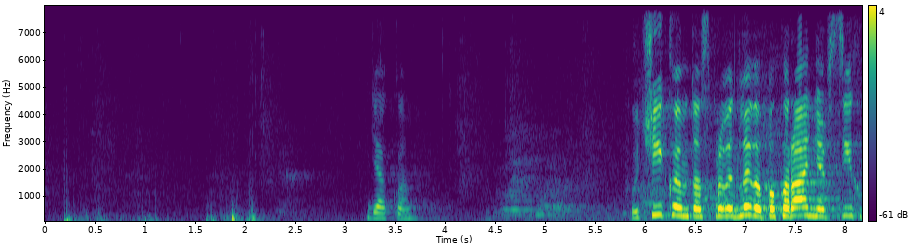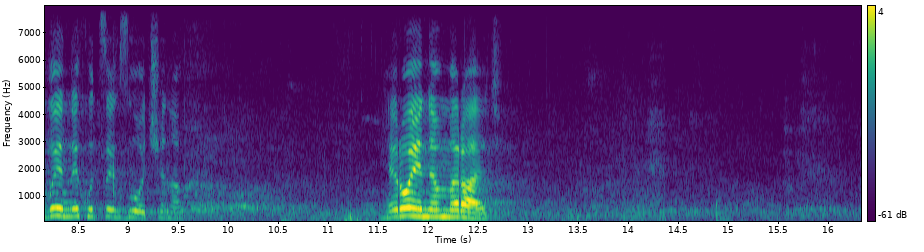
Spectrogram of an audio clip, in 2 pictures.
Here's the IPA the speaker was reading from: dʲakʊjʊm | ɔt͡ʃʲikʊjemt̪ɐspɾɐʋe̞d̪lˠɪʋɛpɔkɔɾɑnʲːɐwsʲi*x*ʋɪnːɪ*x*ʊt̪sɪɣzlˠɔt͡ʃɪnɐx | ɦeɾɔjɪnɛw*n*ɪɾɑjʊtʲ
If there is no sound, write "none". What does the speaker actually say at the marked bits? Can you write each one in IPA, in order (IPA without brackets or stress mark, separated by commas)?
x, x, m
